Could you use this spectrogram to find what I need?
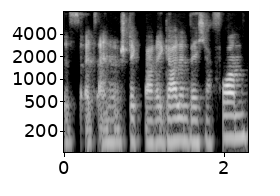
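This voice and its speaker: In a monotone, flat intonation, a woman speaks at a moderate pace. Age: 30s. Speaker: horse owner and social media creator. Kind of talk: personal story in interview.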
